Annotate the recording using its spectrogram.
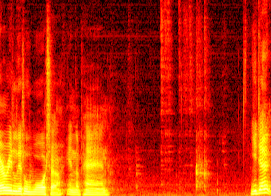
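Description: A metal steamer basket clanks into a pot.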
